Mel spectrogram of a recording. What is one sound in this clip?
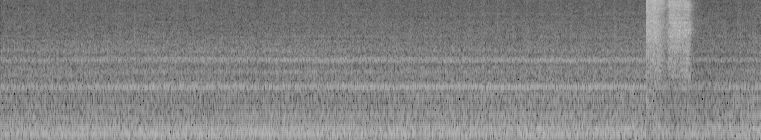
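A garbage truck engine idles with a steady hum.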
